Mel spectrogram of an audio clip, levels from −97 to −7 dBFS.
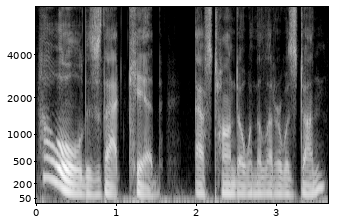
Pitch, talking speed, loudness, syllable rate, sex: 110 Hz, 195 wpm, -21 LUFS, 4.7 syllables/s, male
